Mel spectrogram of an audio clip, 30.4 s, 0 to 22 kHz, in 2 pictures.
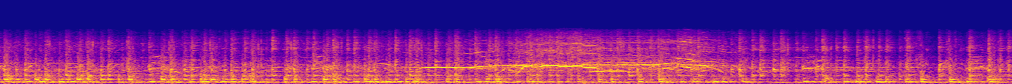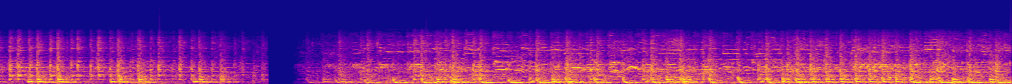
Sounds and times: Music: 0.0s - 30.3s.

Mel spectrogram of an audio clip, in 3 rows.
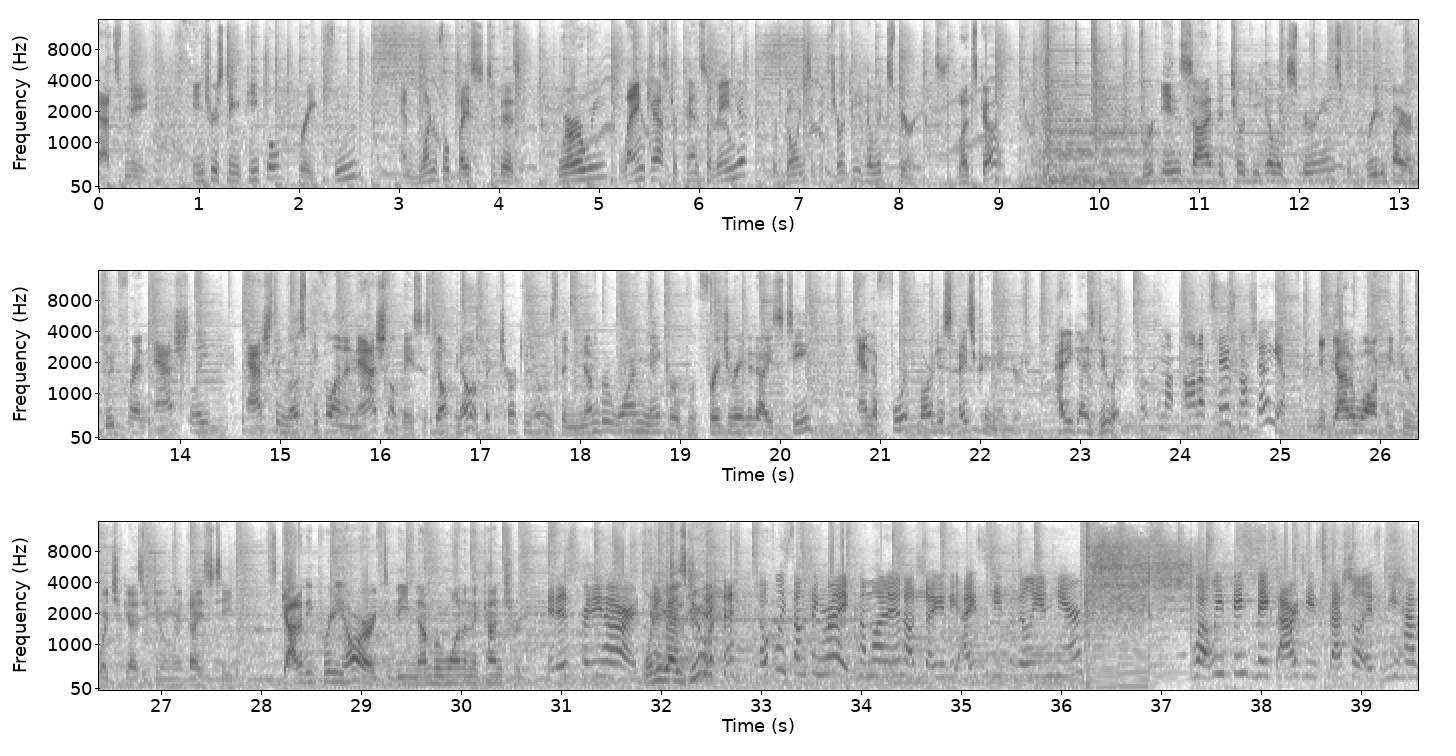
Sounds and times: Music: 0.0s - 39.5s.

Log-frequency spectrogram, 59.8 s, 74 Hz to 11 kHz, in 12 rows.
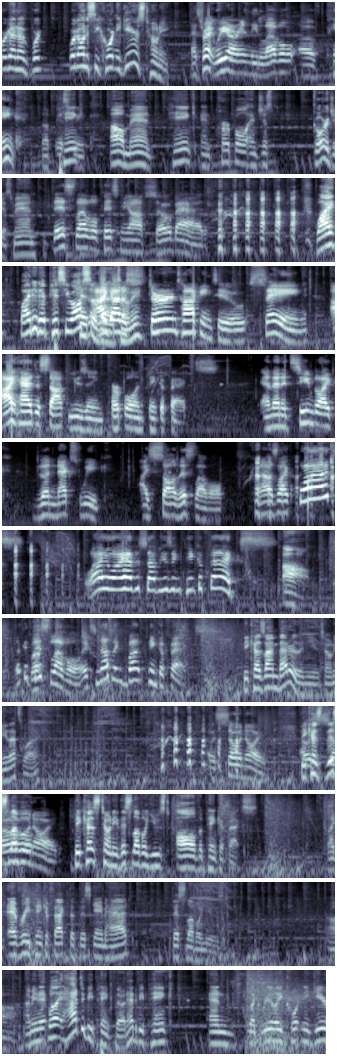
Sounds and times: Music: 0.0s - 23.7s, 28.7s - 59.8s.

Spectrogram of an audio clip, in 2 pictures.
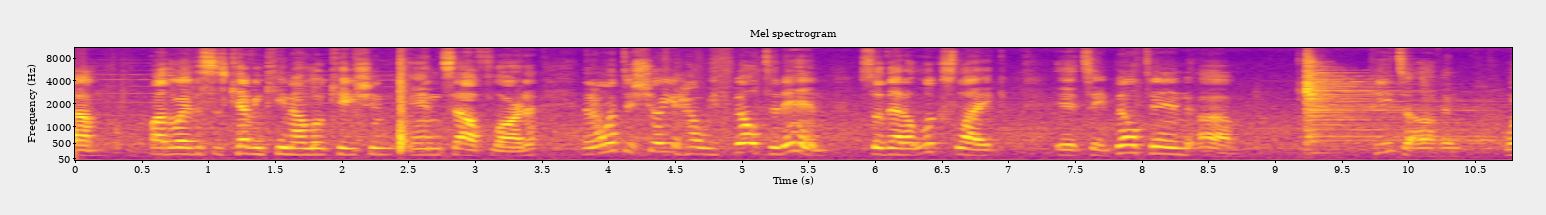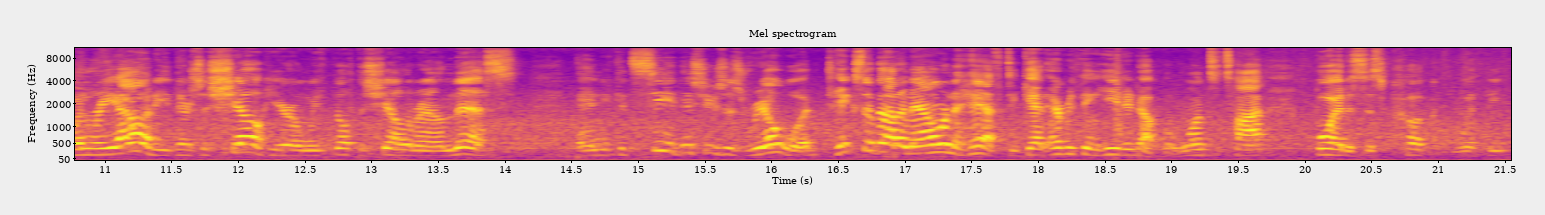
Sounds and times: Speech: 0.0s - 8.8s, 9.8s - 21.5s.

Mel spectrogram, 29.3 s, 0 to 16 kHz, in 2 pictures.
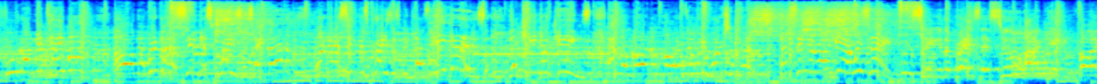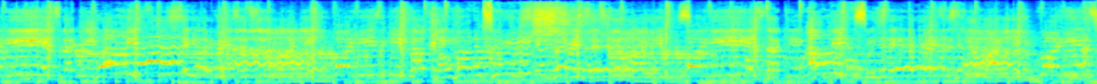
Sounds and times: Female singing: 0.0s - 19.4s, 24.2s - 29.2s
Choir: 11.8s - 29.2s.

